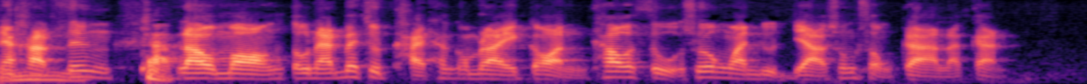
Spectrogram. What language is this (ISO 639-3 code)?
tha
